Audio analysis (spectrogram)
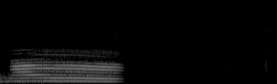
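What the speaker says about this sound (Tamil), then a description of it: "இங்கே பாருங்க மாடுலாம் நிற்கிது." A cow in the Minecraft video game gives a single loud, drawn-out moo that lasts about a second, followed by faint scattered game sounds.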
